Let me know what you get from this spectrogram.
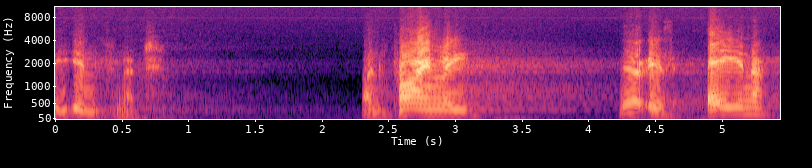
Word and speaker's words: Ein: The first of these three terms is Ein, Ein, Ein, and it means no thing or nothing.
